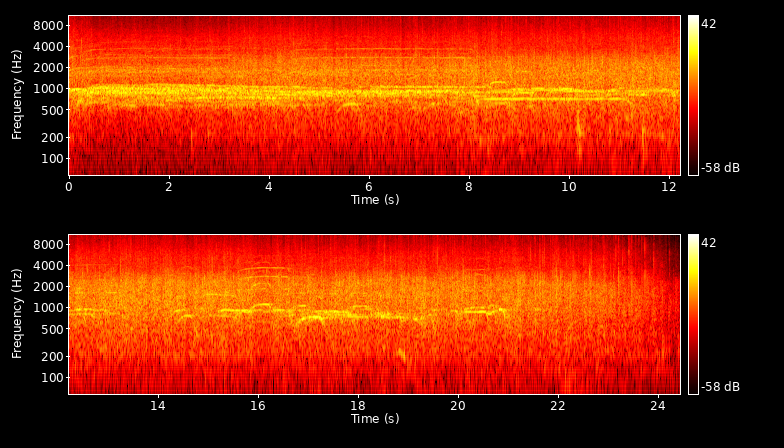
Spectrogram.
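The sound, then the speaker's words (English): Sustained applause from an audience welcoming an introduced guest author, steady and loud for the whole stretch, with a few voiced whoops over the clapping before it tapers off at the end. “Please put your hands together and make incredible woohooing noises for Farzana Doctor.”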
